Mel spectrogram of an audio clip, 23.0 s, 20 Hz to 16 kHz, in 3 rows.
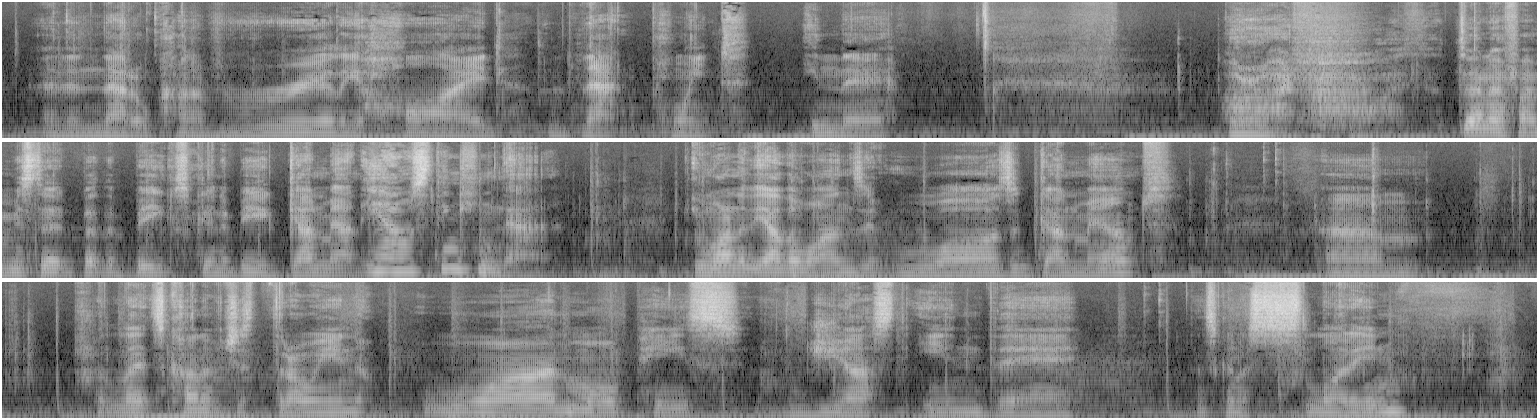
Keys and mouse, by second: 0.3 z, 1.3-3.3 middle drag, 6.5 ctrl+s, 9.3-11.2 middle drag, 11.2 click, 11.3-13.8 middle drag, 13.8 click, 13.9-20.8 middle drag, 14.3 Delete, 20.8 click, 21.0-23.0 middle drag.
